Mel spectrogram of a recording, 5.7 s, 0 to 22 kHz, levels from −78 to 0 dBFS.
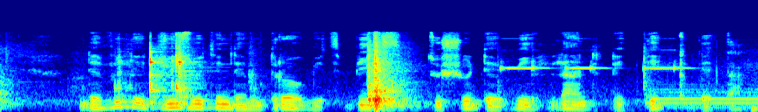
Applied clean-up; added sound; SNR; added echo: none; Microwave oven; -4 dB; none.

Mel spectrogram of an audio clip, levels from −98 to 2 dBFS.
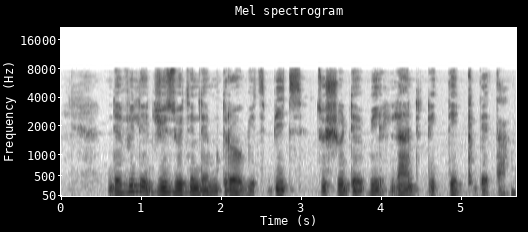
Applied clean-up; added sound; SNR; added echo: none; none; none; none.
